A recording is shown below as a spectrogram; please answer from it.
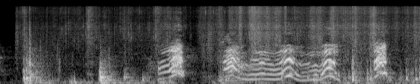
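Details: German Shepherd attacking the wheels of a garbage can as a man brings it in from the street; short barks and yips followed by wavering, whining growl-like vocalisations, with rolling wheel and scraping noise underneath.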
